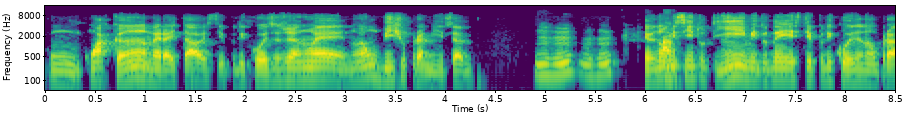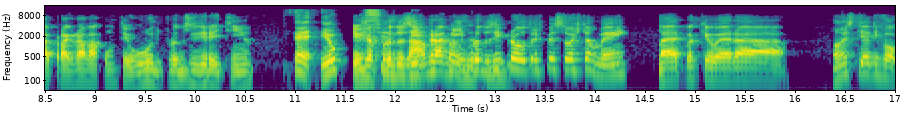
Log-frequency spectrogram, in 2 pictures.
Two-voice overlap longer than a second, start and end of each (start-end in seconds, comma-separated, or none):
11.6-13.1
